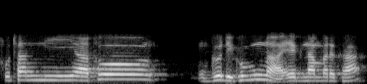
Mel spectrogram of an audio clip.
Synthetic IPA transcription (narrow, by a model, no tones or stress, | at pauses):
pʰutʰanːiatʰo | ɡɯdikʰubuŋnaeknambəɾkʰa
